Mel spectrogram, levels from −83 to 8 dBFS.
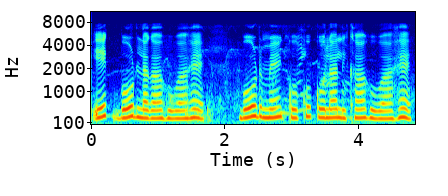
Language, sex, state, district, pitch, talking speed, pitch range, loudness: Hindi, female, Jharkhand, Deoghar, 245 Hz, 150 wpm, 230-255 Hz, -14 LUFS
